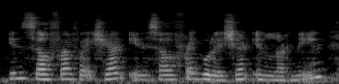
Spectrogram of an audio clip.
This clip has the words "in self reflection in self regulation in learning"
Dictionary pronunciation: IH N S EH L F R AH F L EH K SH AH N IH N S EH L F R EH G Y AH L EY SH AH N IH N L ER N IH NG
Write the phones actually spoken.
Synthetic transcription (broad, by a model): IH N S EH L F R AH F EH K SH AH N IH N S EH L F R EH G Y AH L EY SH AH N IH N L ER N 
